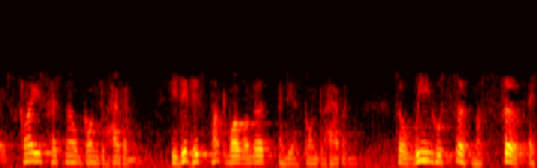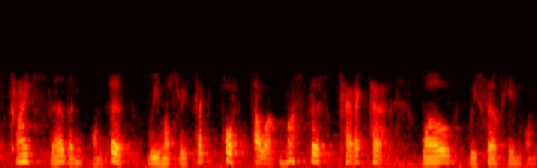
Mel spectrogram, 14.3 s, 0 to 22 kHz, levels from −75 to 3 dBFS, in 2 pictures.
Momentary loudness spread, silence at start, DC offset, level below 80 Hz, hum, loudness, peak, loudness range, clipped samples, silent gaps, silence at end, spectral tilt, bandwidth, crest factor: 12 LU; 0 s; under 0.1%; -56 dBFS; none; -29 LUFS; -10 dBFS; 3 LU; under 0.1%; none; 0 s; -12 dB/octave; 3.8 kHz; 20 dB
